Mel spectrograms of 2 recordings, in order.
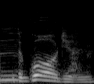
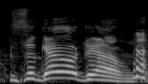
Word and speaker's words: The Guardian: The Guardian. Comment vous dites The Guardian. The Guardian. Normalement, effectivement, on dit pas le U.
